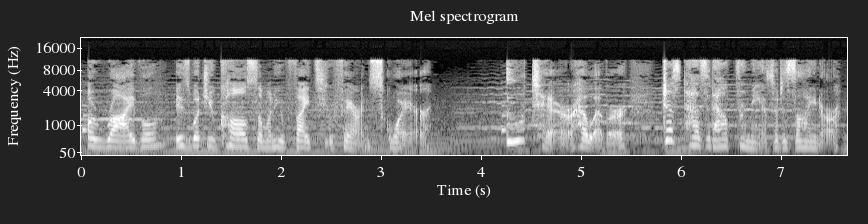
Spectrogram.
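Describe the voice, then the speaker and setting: A composed young fashion designer with a cool, measured delivery, voiced by a woman. Her voice sits at a middling pitch, calm and controlled. Game music plays clearly underneath. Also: close to an everyday voice. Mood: firm. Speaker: boutique owner character. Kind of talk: video game voice acting.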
